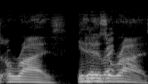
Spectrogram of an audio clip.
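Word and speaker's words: Arraez: uh most recent game is it Louis Aries how do you pronounce it is it a rice it is a rise it is a rise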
